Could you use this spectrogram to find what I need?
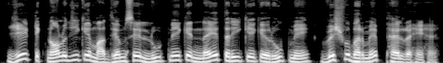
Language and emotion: Hindi, neutral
